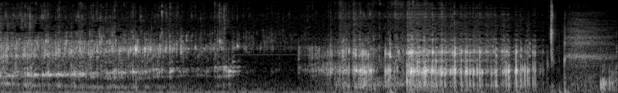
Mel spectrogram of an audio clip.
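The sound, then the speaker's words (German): A thick, steady stream of urine from a woman sitting on a toilet splashes noisily into the water, pausing briefly midway before resuming with a strong, rushing gush. No voices are present. “Oh, das ist ein dicker Strahl.”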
